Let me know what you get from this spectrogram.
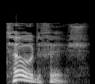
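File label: "toadfish", British English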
